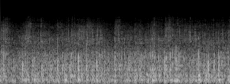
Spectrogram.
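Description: Steady rushing wind and handling noise on a camera's built-in microphone as it is carried along on foot.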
